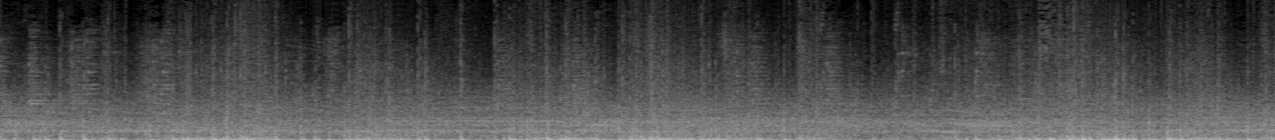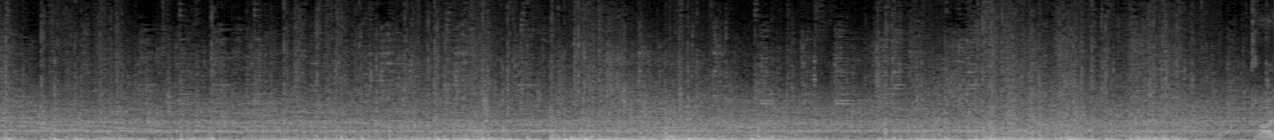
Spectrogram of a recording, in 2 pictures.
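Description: Cannon and artillery fire on an American Civil War battlefield in Ultimate General: Civil War, a dense continuous roar of booms and rumbling mixed with hoof-like clatter, loud throughout.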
